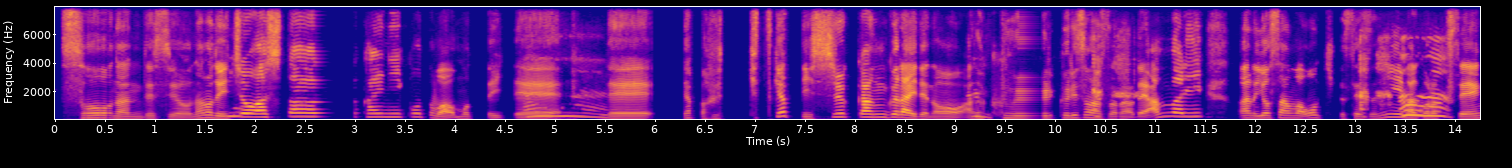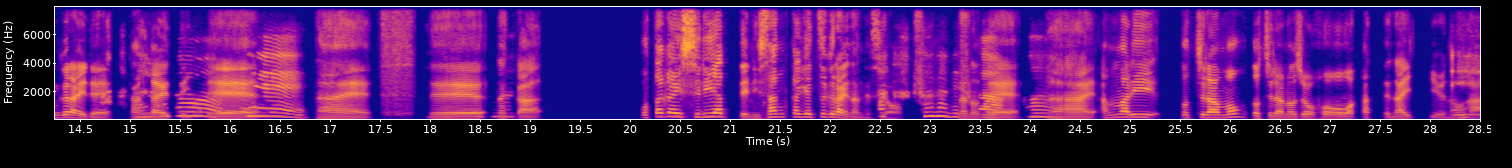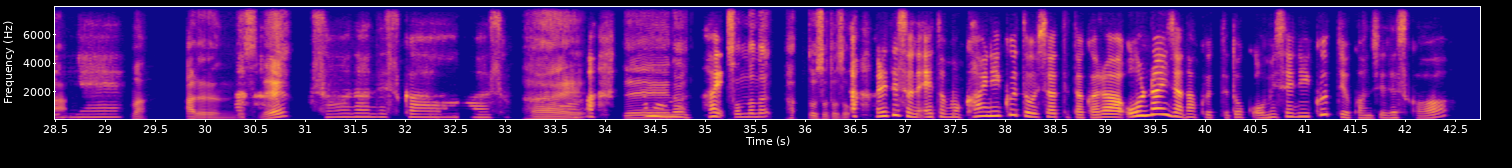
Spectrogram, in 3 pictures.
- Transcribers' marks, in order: distorted speech; tapping
- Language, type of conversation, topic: Japanese, advice, 予算内で相手に喜ばれる贈り物はどう選べばいいですか？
